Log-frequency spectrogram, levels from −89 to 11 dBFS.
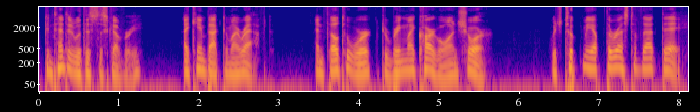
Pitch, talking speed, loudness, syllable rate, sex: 105 Hz, 215 wpm, -20 LUFS, 5.8 syllables/s, male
